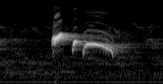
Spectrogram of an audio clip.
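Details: Female red-whiskered bulbul calling to attract males: one short bright burst, a sharp high note sliding into a slurred, descending warble that fades after about half a second, in a quiet setting.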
